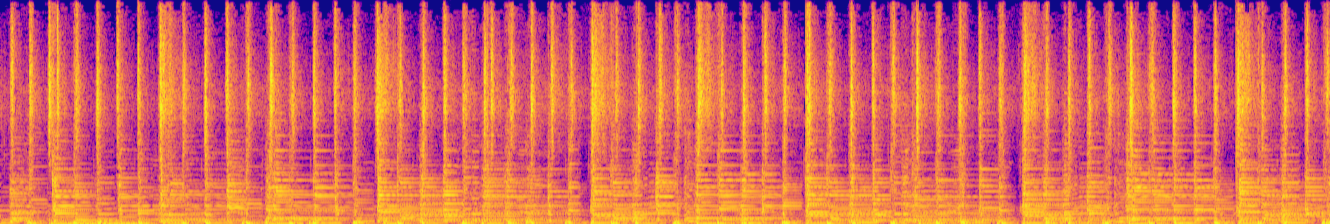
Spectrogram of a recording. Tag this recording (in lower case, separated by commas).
music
